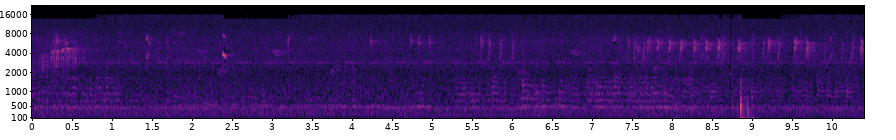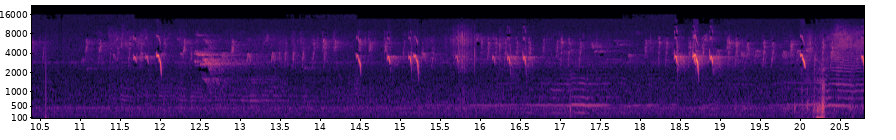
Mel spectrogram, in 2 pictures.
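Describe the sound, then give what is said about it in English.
Short, sharp alarm calls of a wild crossbill come in scattered bursts, mostly in the second half, over a constant droning buzz of insects. No one speaks. “So recording the wild bird, 8:47, and it's giving alarm calls.”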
